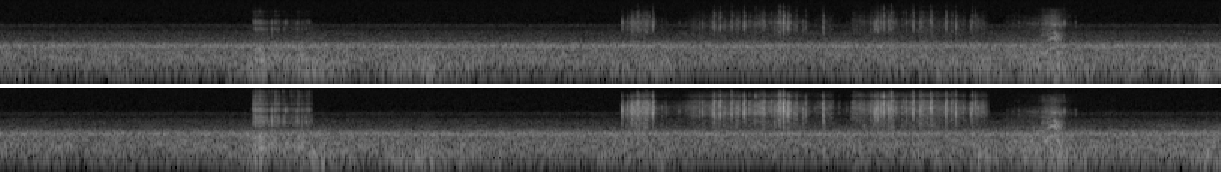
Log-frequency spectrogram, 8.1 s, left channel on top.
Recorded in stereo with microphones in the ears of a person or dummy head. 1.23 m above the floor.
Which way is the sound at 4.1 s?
60° right (ahead or behind).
